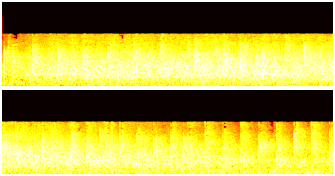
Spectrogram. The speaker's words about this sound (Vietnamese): Nếu quý vị thấy rằng là việc thực tập đó là rất cần thiết và có thể làm được trong tầm tay, thì hãy dâng cao tràng vỗ tay và nở được cười thật là to.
